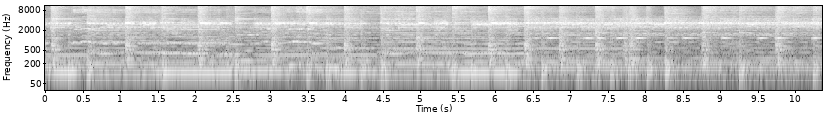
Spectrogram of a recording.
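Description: Live rock band playing: a drum kit, electric guitars and keyboards over a sustained bass line. The low part changes about six seconds in.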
